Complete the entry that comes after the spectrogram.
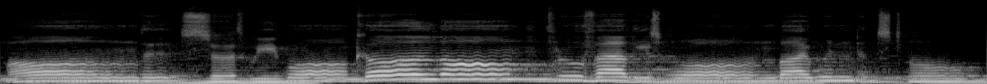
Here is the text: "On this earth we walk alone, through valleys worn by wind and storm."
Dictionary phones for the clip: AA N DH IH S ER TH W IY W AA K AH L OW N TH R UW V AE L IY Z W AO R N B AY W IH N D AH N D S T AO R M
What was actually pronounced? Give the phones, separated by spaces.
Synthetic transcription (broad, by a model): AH N DH IH S ER TH W IY W AA K AH L OW N TH R UW V AE L IY Z W AO R N B AY W IH N D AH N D S T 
